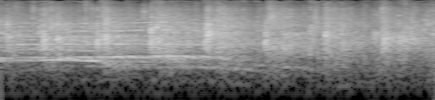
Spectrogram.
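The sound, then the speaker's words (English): A church audience breaks into steady applause and cheering for the kids helping with the morning service, a dense wash of clapping at a fairly loud level, with a faint whistle or voice rising briefly within the crowd. “So would you cheer for our kids as they're going to be helping me this morning?”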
